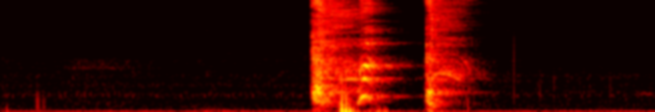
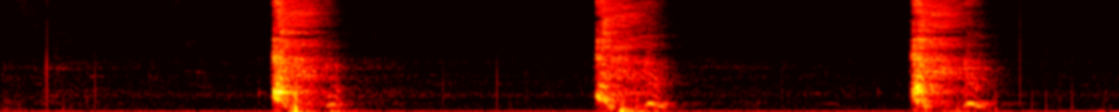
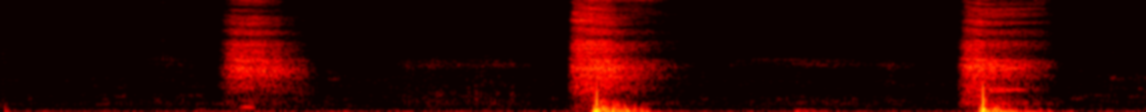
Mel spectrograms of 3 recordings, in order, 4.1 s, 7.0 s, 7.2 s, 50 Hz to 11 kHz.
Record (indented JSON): {
  "cough_length": "4.1 s",
  "cough_amplitude": 7552,
  "cough_signal_mean_std_ratio": 0.29,
  "three_cough_length": "7.0 s",
  "three_cough_amplitude": 14725,
  "three_cough_signal_mean_std_ratio": 0.25,
  "exhalation_length": "7.2 s",
  "exhalation_amplitude": 6150,
  "exhalation_signal_mean_std_ratio": 0.25,
  "survey_phase": "alpha (2021-03-01 to 2021-08-12)",
  "age": "18-44",
  "gender": "Female",
  "wearing_mask": "No",
  "symptom_none": true,
  "smoker_status": "Never smoked",
  "respiratory_condition_asthma": false,
  "respiratory_condition_other": false,
  "recruitment_source": "REACT",
  "submission_delay": "1 day",
  "covid_test_result": "Negative",
  "covid_test_method": "RT-qPCR"
}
